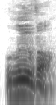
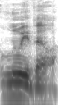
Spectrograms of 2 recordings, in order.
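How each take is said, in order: First: The syllables are clipped and run together. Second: Every syllable is fully and separately pronounced. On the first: The speaker calls it right. "I know it's Louisville" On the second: The speaker calls it wrong. "not Louisville. ... I overpronounce every syllable put my way"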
